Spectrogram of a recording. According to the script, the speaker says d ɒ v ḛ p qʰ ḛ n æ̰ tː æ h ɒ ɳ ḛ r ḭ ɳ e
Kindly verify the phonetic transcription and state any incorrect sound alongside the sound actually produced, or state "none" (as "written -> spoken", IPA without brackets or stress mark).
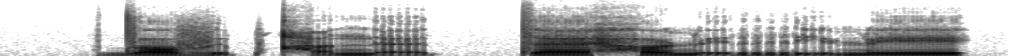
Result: none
